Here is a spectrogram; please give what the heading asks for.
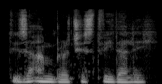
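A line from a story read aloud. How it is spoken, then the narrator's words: Quiet voice. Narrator (German): sagte sie mit leiser Stimme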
